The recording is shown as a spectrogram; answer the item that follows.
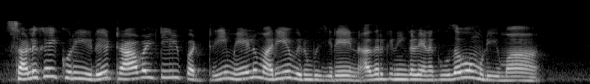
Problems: none marked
